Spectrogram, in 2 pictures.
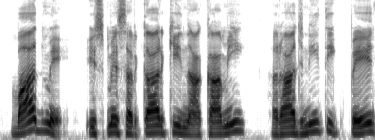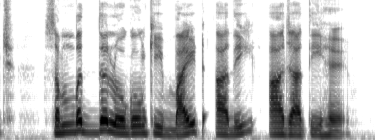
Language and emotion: Hindi, neutral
